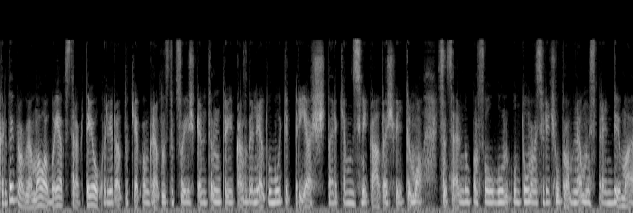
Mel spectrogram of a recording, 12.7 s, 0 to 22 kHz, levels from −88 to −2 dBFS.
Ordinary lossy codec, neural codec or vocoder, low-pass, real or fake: AAC, 32 kbps; autoencoder, 22.05 kHz, a latent of 192 numbers a frame, VITS, trained on many speakers; 9.9 kHz; fake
